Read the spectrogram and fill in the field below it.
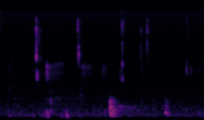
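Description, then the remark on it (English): Someone takes a quiet sip of a dry-hopped beer made with Tettnang and Saaz hops: soft wet lip clicks and smacks, a gulping swallow midway, then a few more small mouth sounds. Nobody speaks. “I'm giving the second sip.”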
